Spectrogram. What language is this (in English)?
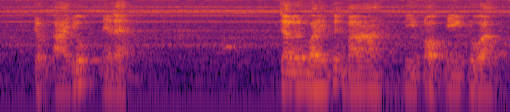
Thai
